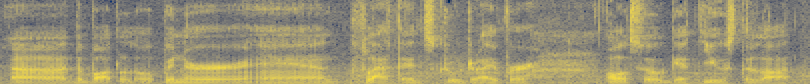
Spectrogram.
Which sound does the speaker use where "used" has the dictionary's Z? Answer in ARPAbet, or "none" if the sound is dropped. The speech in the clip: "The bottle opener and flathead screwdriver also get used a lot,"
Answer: S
